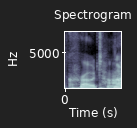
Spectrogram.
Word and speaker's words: croton: It's pronounced crouton. – I think it's pronounced croton.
